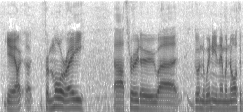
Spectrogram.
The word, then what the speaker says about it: Goondiwindi: It's pronounced Goondiwindi by the local Aboriginals.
